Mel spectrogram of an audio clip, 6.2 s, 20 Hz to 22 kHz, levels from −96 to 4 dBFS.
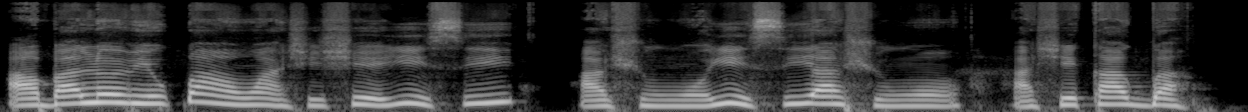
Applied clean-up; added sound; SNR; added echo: neural mask model Resemble Enhance denoiser.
